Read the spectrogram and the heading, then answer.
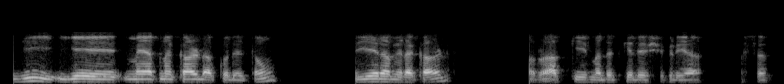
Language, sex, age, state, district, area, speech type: Urdu, male, 18-30, Delhi, South Delhi, rural, conversation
